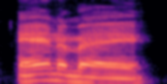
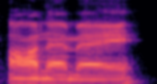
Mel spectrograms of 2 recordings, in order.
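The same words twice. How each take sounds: First: It is said with English vowels, like in animation. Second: It is said with Japanese-style vowels, an open ah. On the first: The word is treated as short for an English word. The speaker calls it right. "it's anime because it's short for animation" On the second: The speaker is trying to sound like Japanese speakers. The speaker calls it wrong. "it like grinds my gears when people say anime, like the ah"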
